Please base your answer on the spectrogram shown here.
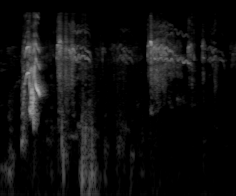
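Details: Hungry myna chick gives a loud harsh squawk, then rasping hissy calls trailing into thin high notes after a pause.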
